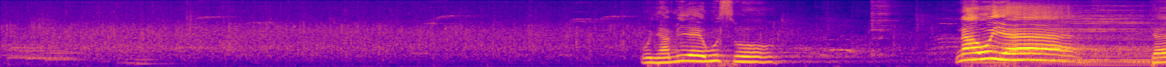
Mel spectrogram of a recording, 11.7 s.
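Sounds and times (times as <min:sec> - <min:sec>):
audience clapping hands: 0:00.0 - 0:09.3
speech: 0:06.4 - 0:07.9, 0:09.6 - 0:11.6.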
